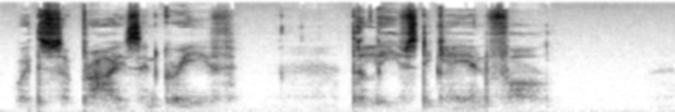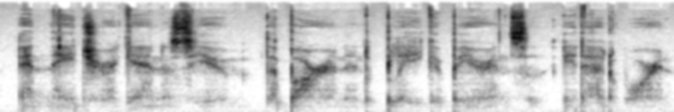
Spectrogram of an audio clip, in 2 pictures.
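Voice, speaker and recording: A woman narrating a gothic novel as ASMR in a breathy, unvoiced whisper, with gentle, deliberate phrasing. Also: low-quality recording.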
